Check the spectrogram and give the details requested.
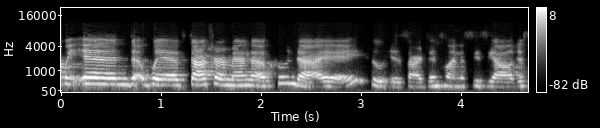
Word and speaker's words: Okundaye: Well, as you said, my name is Dr. Amanda Okundaye, and you said it right.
